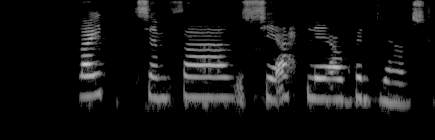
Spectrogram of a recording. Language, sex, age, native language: Icelandic, male, 14, Icelandic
